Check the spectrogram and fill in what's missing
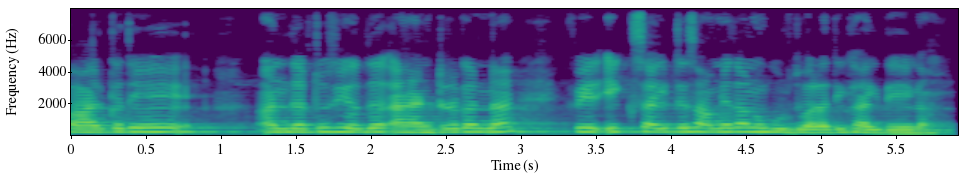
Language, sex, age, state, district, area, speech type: Punjabi, female, 30-45, Punjab, Amritsar, urban, spontaneous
